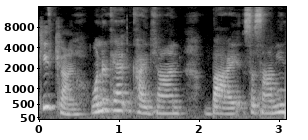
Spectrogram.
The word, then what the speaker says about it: Kyuu-chan: this this series this is wonder cat kaichu kai chan it's actually pronounced kuchan wonder cat kaijon by sasami natori and this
